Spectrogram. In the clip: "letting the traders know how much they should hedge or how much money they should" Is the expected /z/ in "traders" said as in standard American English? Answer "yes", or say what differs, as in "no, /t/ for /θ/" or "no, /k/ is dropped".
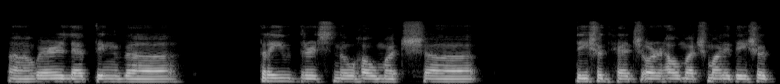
no, /s/ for /z/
